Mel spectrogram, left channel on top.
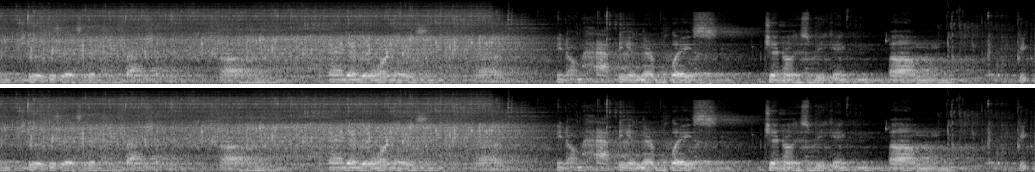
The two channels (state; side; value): identical; both; correlation 1.00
